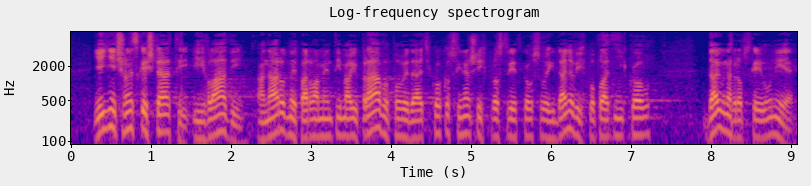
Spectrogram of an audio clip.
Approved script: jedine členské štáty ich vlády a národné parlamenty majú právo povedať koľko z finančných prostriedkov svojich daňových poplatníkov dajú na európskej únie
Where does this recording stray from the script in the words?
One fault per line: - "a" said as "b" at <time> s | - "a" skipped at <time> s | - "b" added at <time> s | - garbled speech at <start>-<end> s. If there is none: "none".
none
